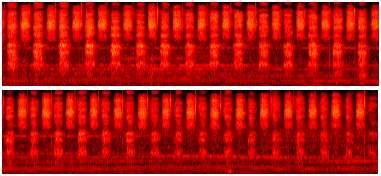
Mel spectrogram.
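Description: Rapid breathwork breaths drawn in through the nose, a fast, even train of close, sharp sniffing inhales repeating throughout over a low sustained musical drone.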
